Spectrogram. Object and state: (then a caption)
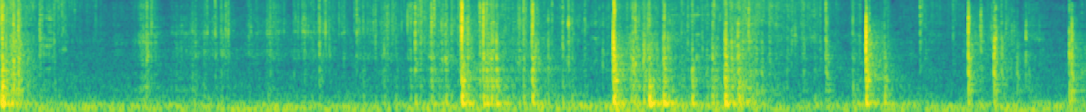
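Soap bar being cut. A utility knife blade cuts and scrapes the surface of a solid rectangular white soap bar held in hand, sending shavings flying. Soft, bright crackling scrapes run throughout, broken by sharper, louder crisp cuts that stop quickly with almost no ring.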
